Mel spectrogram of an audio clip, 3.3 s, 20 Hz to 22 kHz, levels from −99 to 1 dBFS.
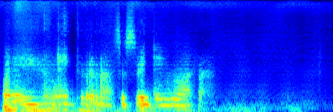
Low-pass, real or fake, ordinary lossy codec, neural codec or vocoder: none; fake; none; codec, 44.1 kHz, 0.9 kbps, DAC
